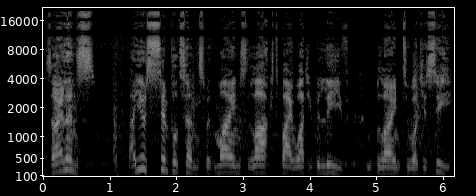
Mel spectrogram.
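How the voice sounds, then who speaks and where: An actor playing a self-assured, stern and wry Norse god with a gravelly voice, in a video game cutscene. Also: male voice, on the high side, unhurried, fairly bright tone, slight background noise. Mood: stern, commanding.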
